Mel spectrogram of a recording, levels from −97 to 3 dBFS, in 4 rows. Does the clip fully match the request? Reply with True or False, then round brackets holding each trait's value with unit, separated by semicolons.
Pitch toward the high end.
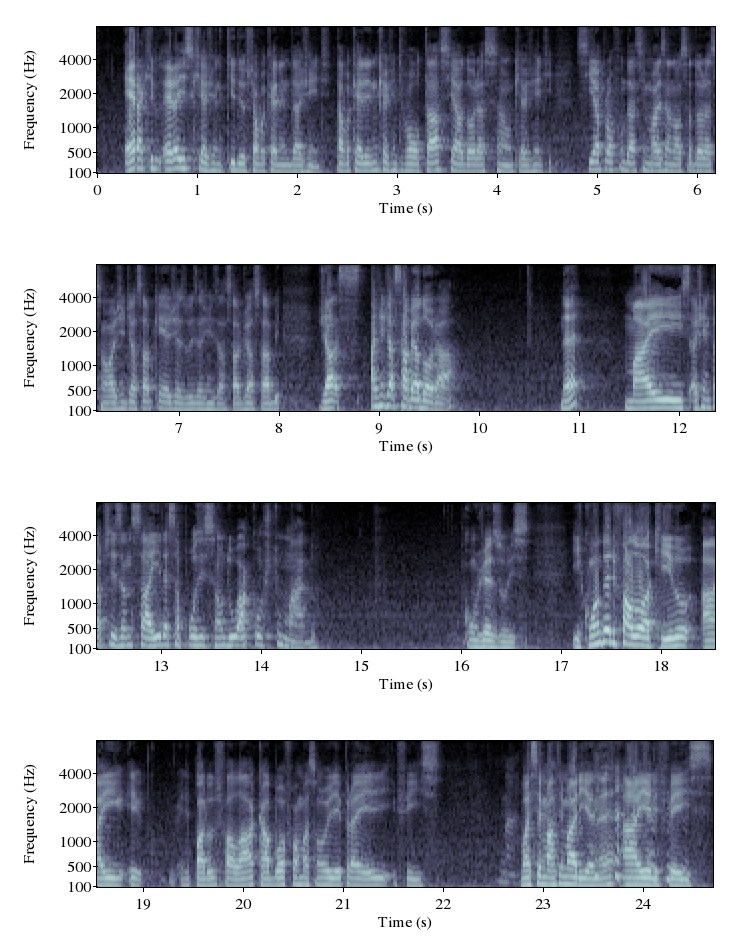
False (140 Hz)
